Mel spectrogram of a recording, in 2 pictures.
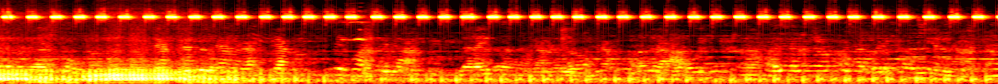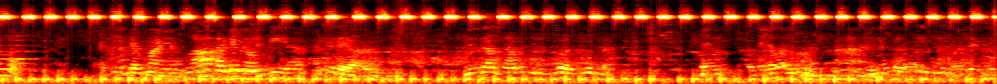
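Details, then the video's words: Jangkrik manis cricket giving a long, unbroken series of rapid, high-pitched chirps at an even pace, while faint voices and low rumbling noise continue in the background throughout. "Full suara Jangkrik manis. Suara merdu"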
